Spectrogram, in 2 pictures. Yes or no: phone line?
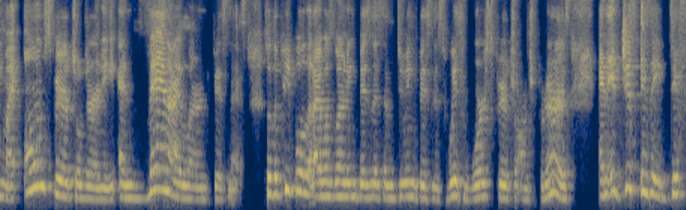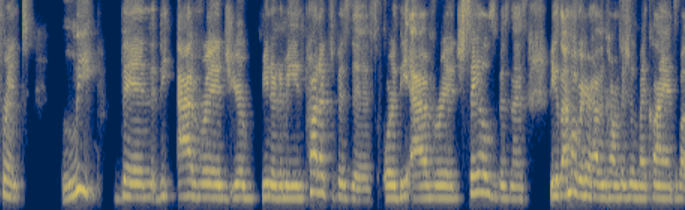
no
